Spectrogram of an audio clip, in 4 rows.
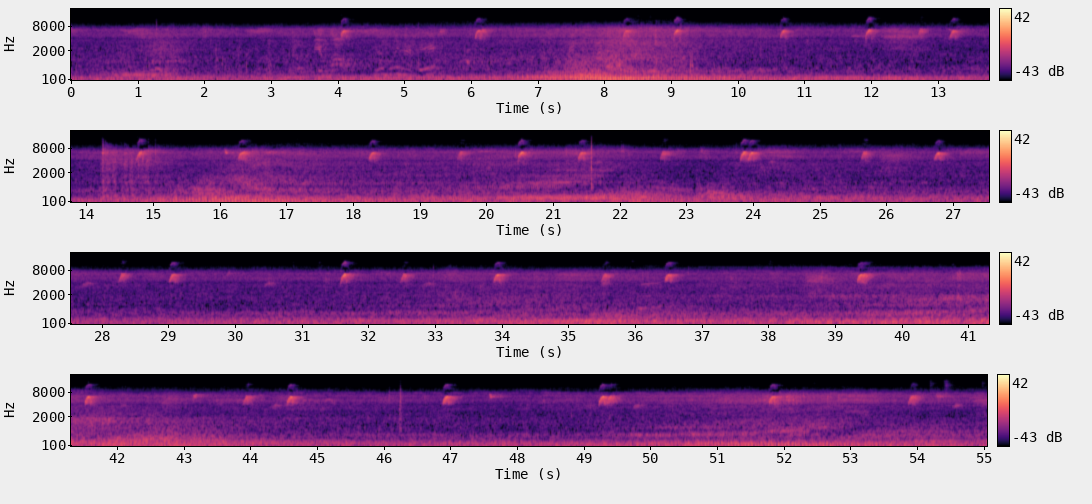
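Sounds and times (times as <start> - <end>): small bird chirping: 0.0 - 6.5, 14.7 - 39.9, 43.1 - 55.0.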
